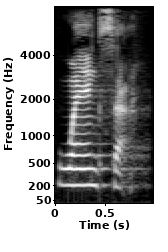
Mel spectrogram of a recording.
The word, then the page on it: guenkza: TdVZ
